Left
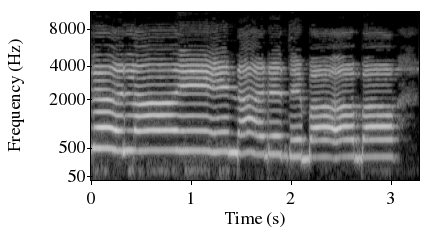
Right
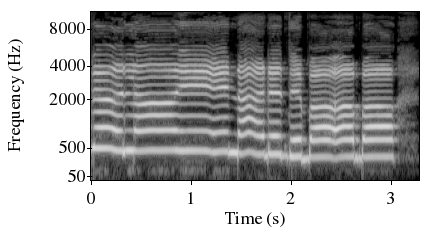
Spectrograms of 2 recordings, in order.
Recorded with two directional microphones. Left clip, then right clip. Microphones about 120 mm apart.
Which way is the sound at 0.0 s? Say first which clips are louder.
Right 5 dB; 55° right (ahead or behind).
